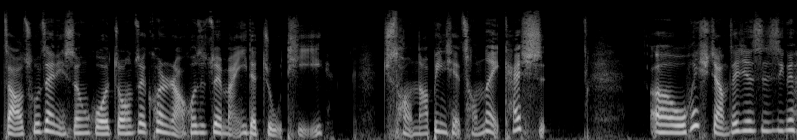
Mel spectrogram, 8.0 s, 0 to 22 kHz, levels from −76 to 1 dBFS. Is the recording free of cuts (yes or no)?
yes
